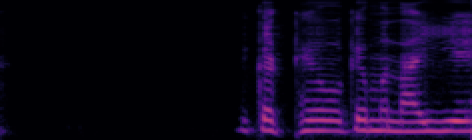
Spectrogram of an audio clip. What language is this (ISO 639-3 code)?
pan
